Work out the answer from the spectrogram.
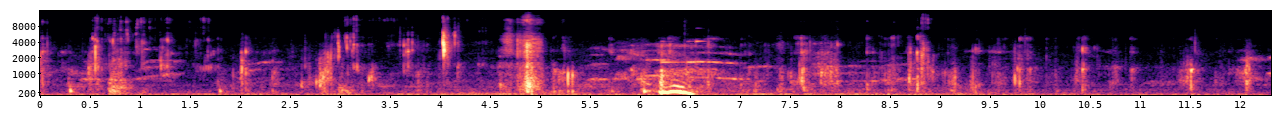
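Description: Close-up eating sounds: biting and chewing on batter-coated quail eggs (kwek-kwek), with wet mouth clicks and smacks. About six seconds in there is a louder, short sound with a falling pitch.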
